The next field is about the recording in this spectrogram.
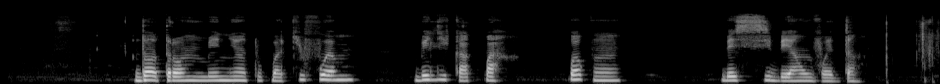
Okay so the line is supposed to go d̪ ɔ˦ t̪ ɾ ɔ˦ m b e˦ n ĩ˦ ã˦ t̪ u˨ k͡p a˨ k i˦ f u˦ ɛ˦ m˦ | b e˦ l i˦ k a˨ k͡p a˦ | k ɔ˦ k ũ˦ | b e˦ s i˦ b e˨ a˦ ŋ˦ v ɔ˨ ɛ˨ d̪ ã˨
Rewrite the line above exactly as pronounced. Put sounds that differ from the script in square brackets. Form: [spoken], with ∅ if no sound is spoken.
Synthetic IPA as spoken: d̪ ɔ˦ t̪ ɾ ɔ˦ m b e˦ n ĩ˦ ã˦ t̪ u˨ k͡p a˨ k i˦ f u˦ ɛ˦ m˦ | b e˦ l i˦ k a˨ k͡p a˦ | [k͡p] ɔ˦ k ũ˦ | b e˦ s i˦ b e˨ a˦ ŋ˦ v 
